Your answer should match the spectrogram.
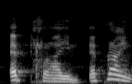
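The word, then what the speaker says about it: אפרים: 앞에 모음이 자, 세골입니다. 세골은 파타우, 세골, 히렉 중에 하나인 단모음이죠. 그러면 얘는 소리가 안 나는 묵음 쉐바가 됩니다. 단모음이면 묵음 쉐바. 에프라임 이게 바로 에프라임입니다. 에프라임.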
